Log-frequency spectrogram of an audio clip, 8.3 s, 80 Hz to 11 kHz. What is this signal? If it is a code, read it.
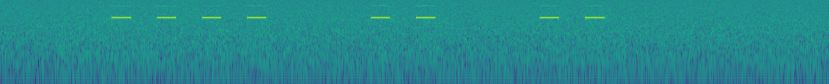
Beep code, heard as a piezo beeper, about 3900 Hz. 4-2-2. In Phoenix BIOS tables: shutdown test failure.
